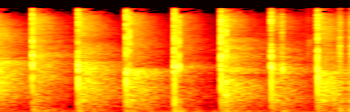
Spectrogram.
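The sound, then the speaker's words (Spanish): Steady clapping as applause for actor Diego Boneta, about eight sharp, crisp claps at an even, brisk pace, each with a short ringing tail, with no voices. “Aplausos para Diego.”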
